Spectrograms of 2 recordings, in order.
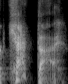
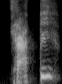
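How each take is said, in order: First: "Cacti" ending in an EYE sound. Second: "Cacti" ending in an EE sound. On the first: Host offering the other option, "Cacti" said CACK-tie. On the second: Host unsure of the ballpark's new name, "Cacti" said CACK-tee. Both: Shown as a demonstration. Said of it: "is it Cacti or Cacti".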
